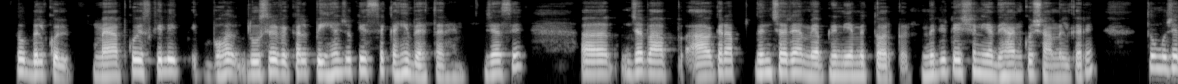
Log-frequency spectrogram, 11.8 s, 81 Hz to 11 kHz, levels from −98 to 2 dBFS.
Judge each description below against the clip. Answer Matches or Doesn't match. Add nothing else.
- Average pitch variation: Matches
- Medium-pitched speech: Matches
